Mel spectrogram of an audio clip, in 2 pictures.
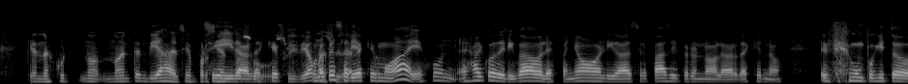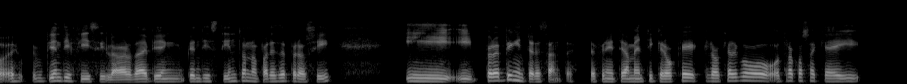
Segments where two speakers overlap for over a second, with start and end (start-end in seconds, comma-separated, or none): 2.0-3.6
